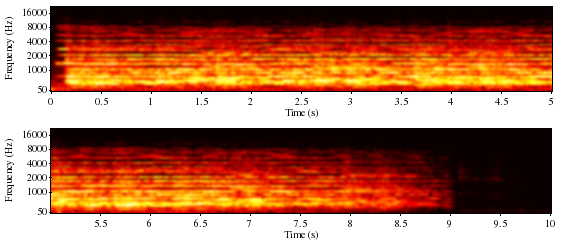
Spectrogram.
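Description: Church pipe organ playing a loud, sustained chord that holds steady for most of the time and fades away about nine seconds in.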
